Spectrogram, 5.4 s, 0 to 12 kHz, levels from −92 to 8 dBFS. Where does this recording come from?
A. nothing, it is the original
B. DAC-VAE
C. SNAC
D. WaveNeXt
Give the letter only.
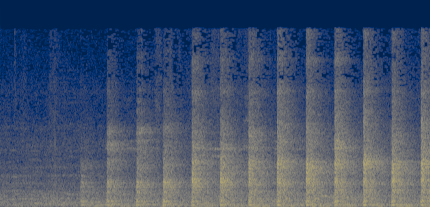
A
